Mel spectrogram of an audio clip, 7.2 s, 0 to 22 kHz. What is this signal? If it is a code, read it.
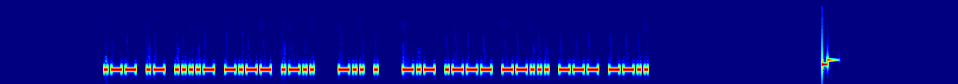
Morse code, heard as a keyed tone, about 42 wpm, 700 Hz. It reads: WA4YL DE KJ7OZ
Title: USA Callsign DE Callsign 45wpm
